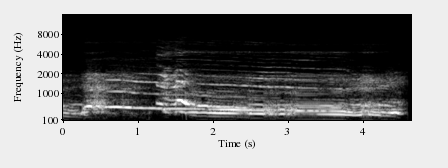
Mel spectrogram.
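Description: Sustained, mournful howls from a Rottweiler rise and fall in pitch over several seconds. A woman howls along at the same time, so the two voices blend into overlapping tones.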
